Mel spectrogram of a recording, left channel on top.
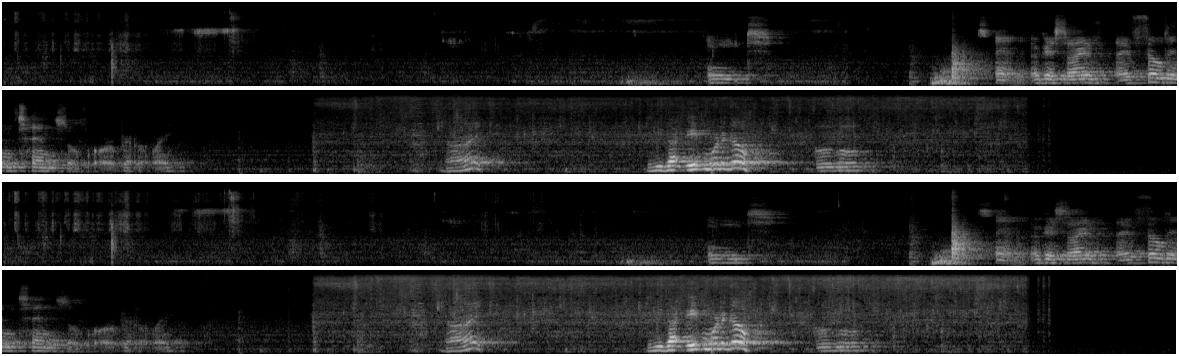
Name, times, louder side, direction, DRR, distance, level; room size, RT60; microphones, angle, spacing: voice 1, 1.6-2.4 4.4-4.6 5.2-7.1 7.8-8.4 9.3-9.6, left 1 dB, 45° left, 7 dB, 2.5 m, -42 dB
voice 2, 7.0-7.7 9.8-13.5 19.9-20.3, left 2 dB, 75° left, 4 dB, 3.6 m, -32 dB
voice 3, 14.9-22.0, right 2 dB, 30° right, 7 dB, 2.0 m, -28 dB
22.5 x 21.0 x 9.2 m, 1.1 s
head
